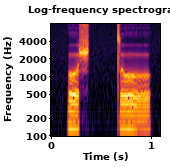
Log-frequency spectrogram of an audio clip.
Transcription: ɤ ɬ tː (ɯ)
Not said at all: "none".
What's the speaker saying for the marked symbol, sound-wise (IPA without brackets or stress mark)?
ɤ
